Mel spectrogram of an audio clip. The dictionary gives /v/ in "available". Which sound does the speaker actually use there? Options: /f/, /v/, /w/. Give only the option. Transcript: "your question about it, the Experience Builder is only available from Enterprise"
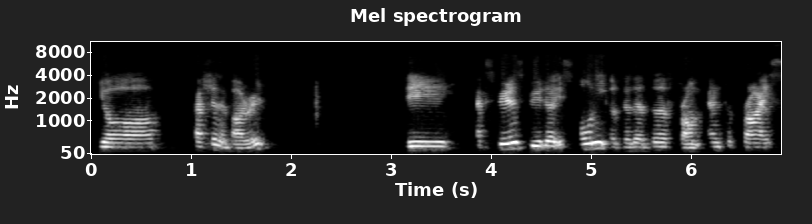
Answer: /v/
